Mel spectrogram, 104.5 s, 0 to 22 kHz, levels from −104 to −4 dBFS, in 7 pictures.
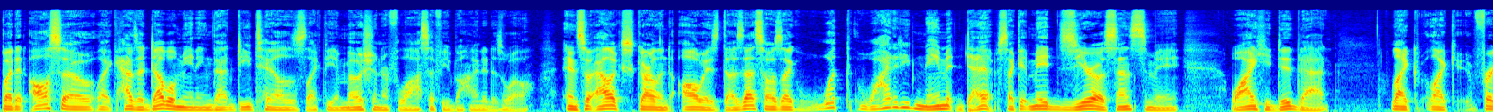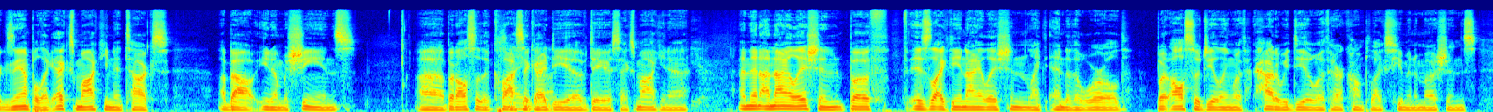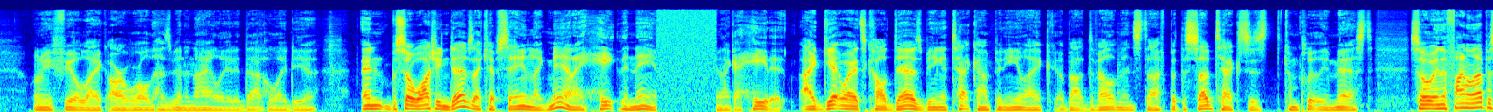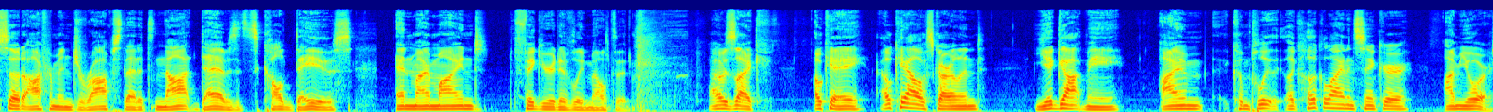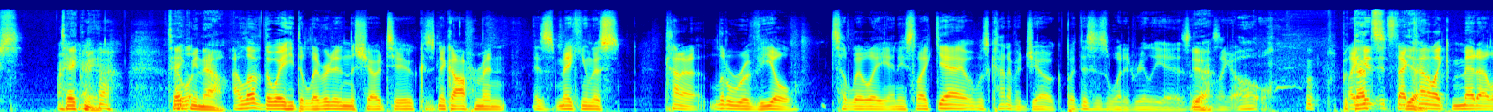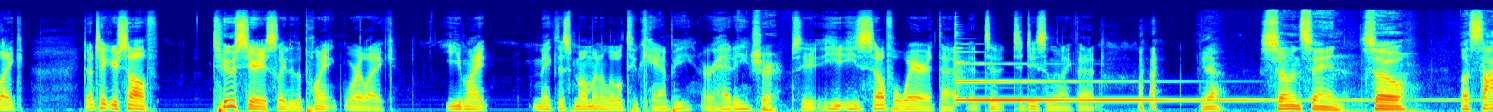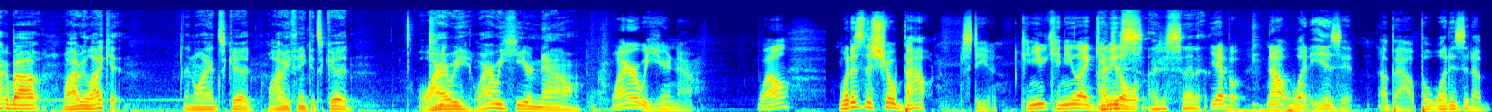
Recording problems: audio cutting out; filled with static; at 36 s for 0.5 s
clattering dishes; loud; from 1:24 to 1:28; peak 3 dB above the speech

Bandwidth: 15 kHz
